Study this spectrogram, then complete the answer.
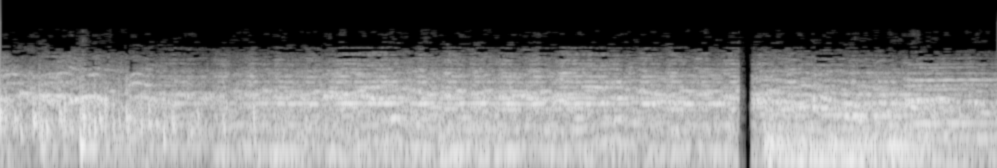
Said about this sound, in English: As the Lone Ranger and Tonto approached the edge of town, they heard distant shouting. Something's happened, Tonto. Ah, look like crowd in front of Longhorn Cafe.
